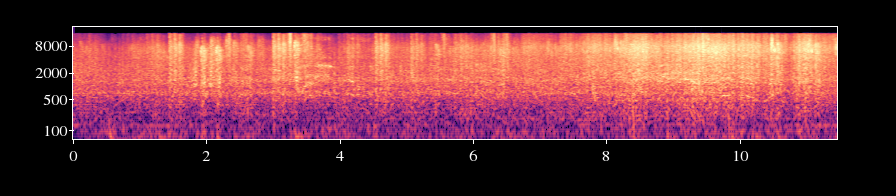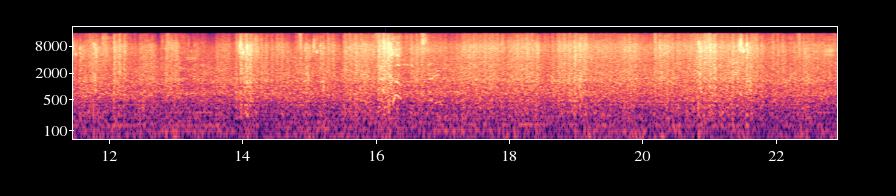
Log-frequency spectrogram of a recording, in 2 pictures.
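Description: A huge battle roars with a dense, constant clatter of gunfire and clashing.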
